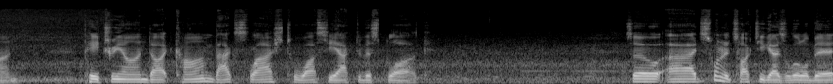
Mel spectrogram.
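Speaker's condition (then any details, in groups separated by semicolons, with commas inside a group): No condition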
